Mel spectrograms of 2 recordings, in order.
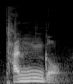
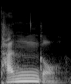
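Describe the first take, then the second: No difference in how they are said.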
